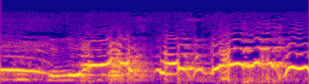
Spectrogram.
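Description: A person's voice, loud and continuous, gliding up and down in pitch without clearly recognisable words.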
